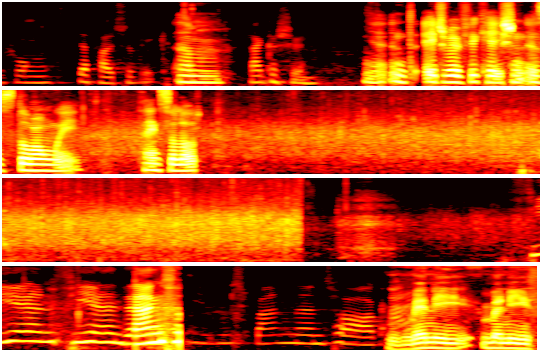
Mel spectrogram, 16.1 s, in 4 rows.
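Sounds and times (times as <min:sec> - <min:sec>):
speech: 0:00.2 - 0:05.8, 0:12.4 - 0:13.4, 0:14.5 - 0:16.1
audience applause after a talk: 0:03.6 - 0:12.2.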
